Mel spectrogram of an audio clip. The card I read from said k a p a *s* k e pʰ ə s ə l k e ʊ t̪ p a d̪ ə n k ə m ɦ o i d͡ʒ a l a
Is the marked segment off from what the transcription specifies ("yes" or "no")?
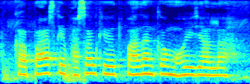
no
